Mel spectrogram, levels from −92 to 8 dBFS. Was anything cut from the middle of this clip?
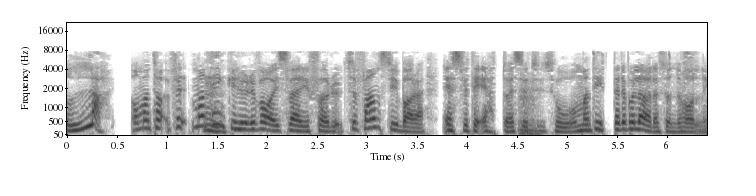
yes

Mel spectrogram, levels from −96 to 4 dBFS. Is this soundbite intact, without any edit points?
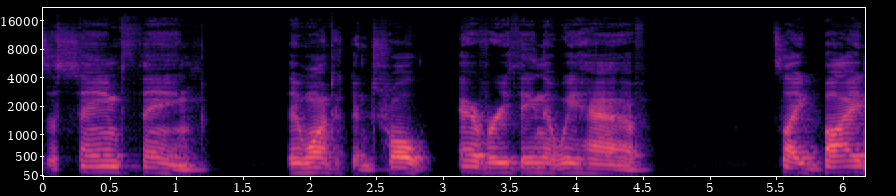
yes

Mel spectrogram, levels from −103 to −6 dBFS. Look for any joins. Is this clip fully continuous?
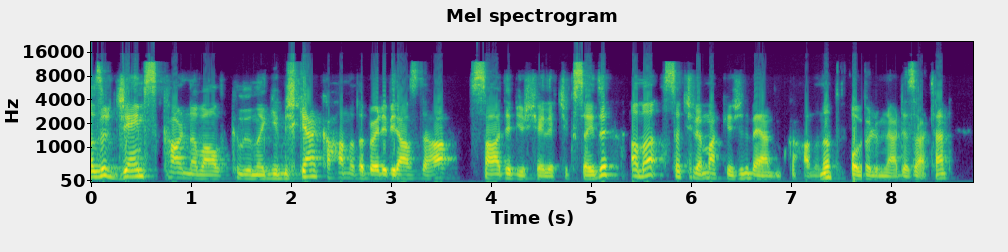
no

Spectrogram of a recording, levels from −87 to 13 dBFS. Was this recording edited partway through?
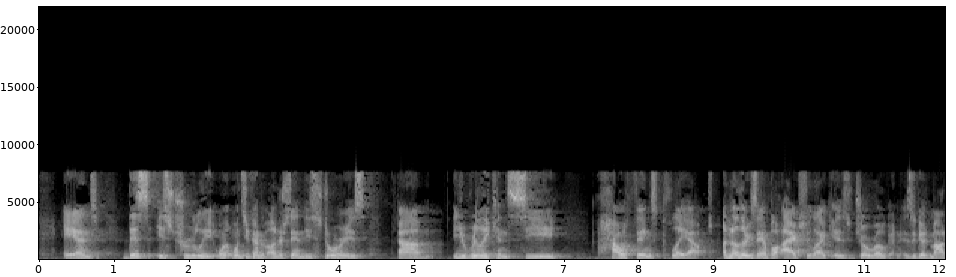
yes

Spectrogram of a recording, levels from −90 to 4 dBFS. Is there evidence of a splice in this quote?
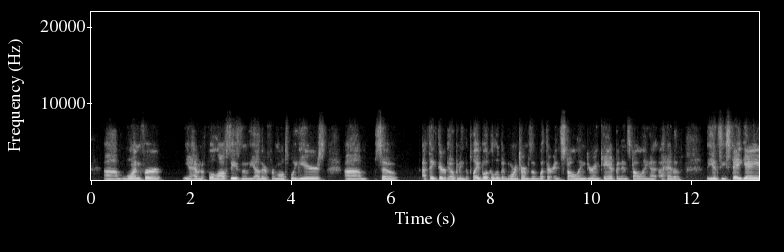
yes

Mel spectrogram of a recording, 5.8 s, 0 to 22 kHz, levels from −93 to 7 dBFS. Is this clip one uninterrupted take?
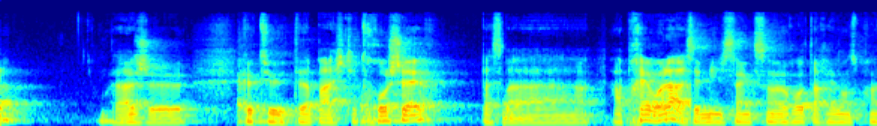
no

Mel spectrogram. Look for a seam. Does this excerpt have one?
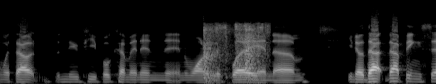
no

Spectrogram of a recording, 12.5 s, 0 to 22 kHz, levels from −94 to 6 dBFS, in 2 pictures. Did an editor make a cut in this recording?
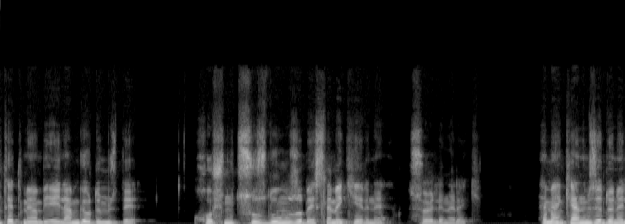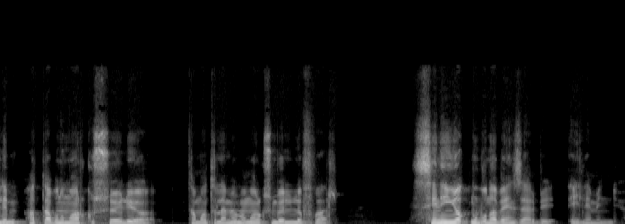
yes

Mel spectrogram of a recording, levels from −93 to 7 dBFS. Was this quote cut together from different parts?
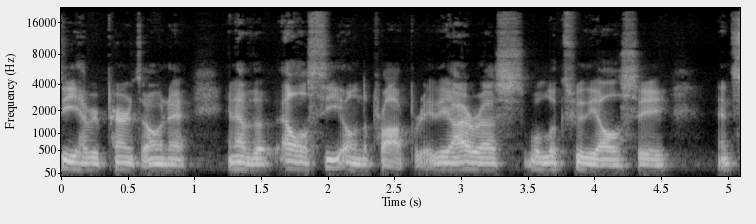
no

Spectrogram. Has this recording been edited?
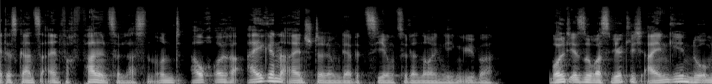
no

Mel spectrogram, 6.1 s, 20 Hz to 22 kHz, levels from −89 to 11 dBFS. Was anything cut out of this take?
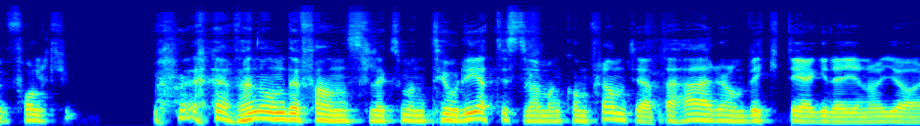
yes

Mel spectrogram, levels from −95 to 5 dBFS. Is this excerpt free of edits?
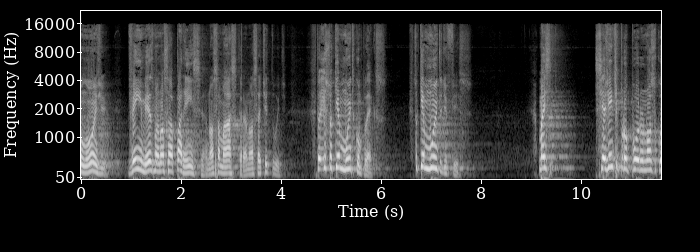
yes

